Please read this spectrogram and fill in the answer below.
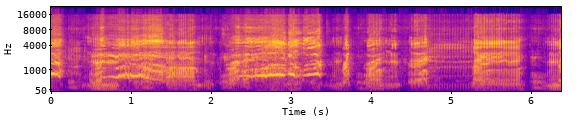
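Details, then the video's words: Squealing caipira pig, screaming in uneven harsh bursts mixed with shorter choppy squeals and grunting breaks, loudest in the first half. "SOM DE PORCO CAIPIRA - SOM DE PORCO - EFEITOS SONOROS DE PORCO PIG SOUNDS - DE PORCO GRITANDO"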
